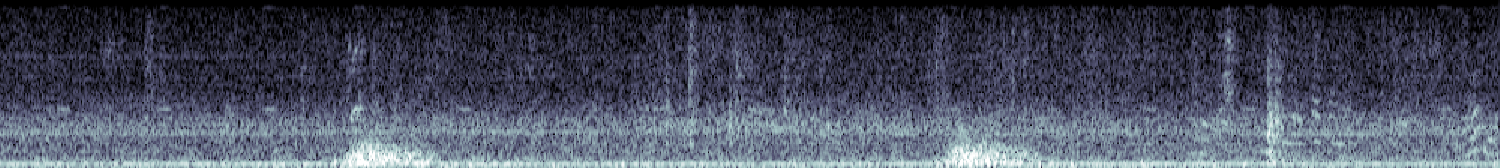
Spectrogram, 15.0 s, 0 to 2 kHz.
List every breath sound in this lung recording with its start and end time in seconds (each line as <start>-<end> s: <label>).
3.29-4.53 s: inhalation
9.34-10.58 s: inhalation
